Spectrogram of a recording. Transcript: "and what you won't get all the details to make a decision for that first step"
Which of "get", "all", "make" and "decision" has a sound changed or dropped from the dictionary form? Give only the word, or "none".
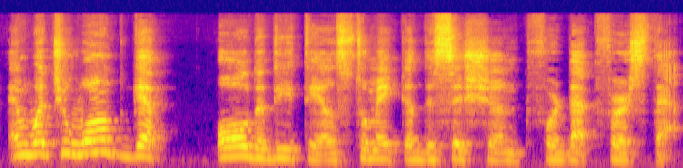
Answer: decision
